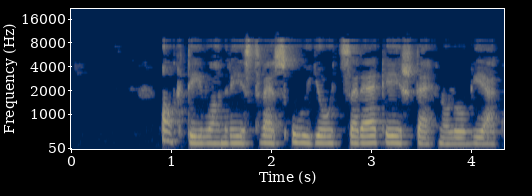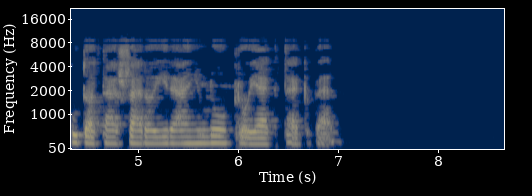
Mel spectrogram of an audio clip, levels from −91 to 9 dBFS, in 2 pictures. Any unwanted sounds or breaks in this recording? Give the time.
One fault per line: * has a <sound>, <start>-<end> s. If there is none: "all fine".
all fine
